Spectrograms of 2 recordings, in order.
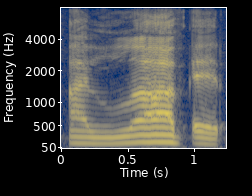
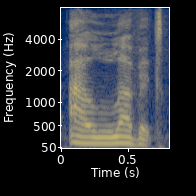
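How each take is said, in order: First: "I love it" slow and louder, leaning on "love"; slow, weighty "I love it"; drawn-out emphatic. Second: Said in the usual way. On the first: Real, not acted. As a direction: stretch "love" to really mean it. Repeated for emphasis.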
